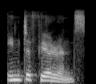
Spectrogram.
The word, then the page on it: interference: Indian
